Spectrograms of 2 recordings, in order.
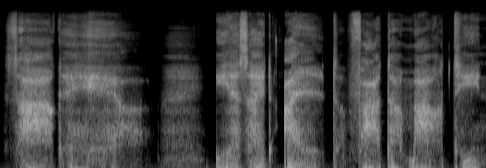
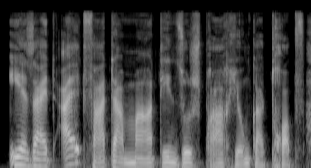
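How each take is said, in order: First: Low, slow whisper; caterpillar. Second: Put-on much higher, louder girl reciting; poem recital. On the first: The caterpillar orders Alice to recite. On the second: Alice recites the poem to the caterpillar. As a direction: recite it with hands folded. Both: A narrator's reading.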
